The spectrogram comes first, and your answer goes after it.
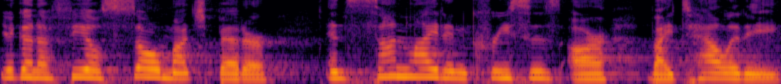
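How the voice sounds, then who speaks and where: A woman's warm, fairly high voice at a very slow pace, with ordinary pitch variation and noticeable background noise. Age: 70s. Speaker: health ministry speaker. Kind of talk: health talk. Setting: broadcast program. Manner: warm, exhortative.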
